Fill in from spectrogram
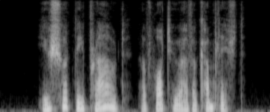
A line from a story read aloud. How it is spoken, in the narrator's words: murmured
